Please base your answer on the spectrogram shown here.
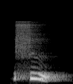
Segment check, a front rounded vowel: absent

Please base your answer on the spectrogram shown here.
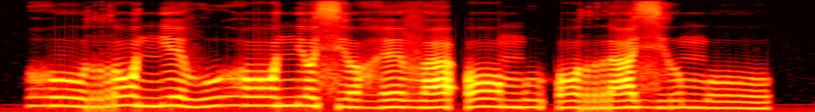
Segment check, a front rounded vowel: absent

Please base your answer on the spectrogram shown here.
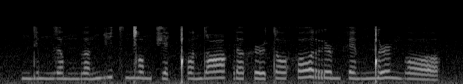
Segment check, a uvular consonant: absent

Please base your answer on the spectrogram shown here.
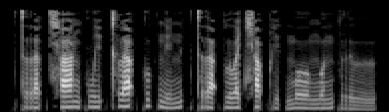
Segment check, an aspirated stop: present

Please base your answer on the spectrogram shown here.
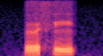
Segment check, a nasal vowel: present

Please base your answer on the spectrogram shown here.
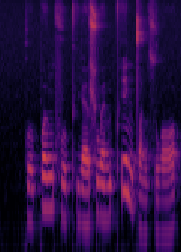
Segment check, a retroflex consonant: present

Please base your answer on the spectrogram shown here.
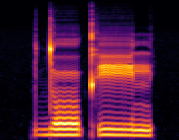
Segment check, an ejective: present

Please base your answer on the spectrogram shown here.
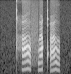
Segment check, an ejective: present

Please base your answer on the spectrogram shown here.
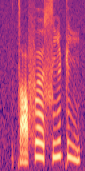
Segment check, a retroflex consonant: present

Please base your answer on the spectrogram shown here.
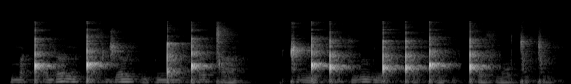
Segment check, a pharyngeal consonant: absent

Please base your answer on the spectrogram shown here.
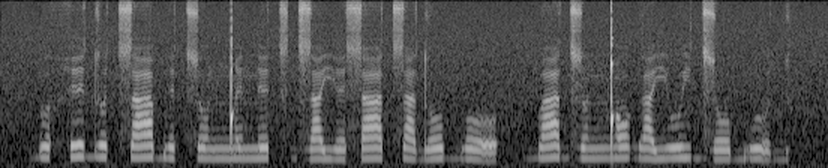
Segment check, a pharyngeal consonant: absent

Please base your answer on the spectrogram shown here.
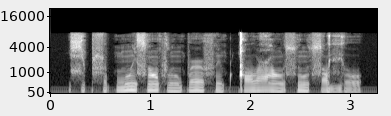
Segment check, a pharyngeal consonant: present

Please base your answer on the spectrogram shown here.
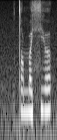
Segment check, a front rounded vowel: present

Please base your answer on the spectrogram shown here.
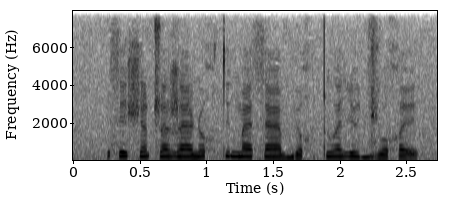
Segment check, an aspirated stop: absent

